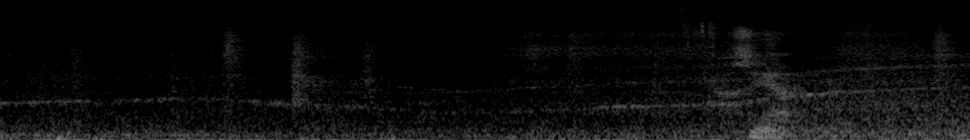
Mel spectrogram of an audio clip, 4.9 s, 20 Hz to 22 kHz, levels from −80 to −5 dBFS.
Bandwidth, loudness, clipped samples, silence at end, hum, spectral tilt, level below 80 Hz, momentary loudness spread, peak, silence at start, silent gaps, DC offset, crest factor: 16 kHz; -53 LUFS; under 0.1%; 0 s; none; -3.5 dB/octave; -60 dBFS; 13 LU; -32 dBFS; 0 s; none; under 0.1%; 20 dB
